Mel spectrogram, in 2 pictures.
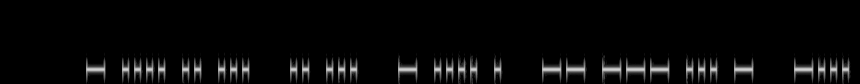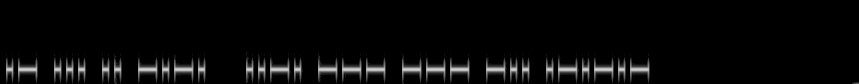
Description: Morse code, heard as a keyed tone, about 21 wpm, 700 Hz. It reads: THIS IS THE MOST BASIC FOOD.
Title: Sentences from Top 1000 Words - Review Part 3 - 20wpm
